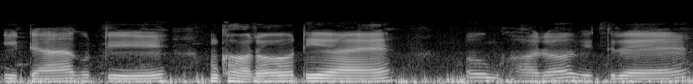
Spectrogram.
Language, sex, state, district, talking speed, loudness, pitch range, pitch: Odia, male, Odisha, Sambalpur, 80 wpm, -16 LUFS, 135-150 Hz, 140 Hz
